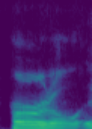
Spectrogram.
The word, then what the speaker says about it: Poeltl: So it is Jakob Poeltl is his name for the Raptors.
